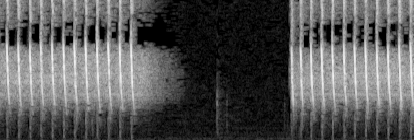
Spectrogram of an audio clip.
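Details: Full-fill kristal song of a bar-winged prinia, a tutoring recording: a second of quick, ringing high chips, a pause of about a second, then the same rapid series starts up again.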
